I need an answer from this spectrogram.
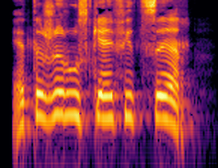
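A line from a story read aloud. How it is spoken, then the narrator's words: Indignant shouting. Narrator (Russian): возмущенно кричал Шарль, но французская речь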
